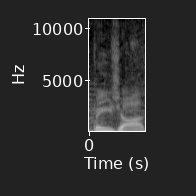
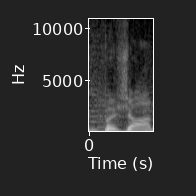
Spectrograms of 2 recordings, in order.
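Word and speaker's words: Bijan: Not Bjan, Bjon Robinson.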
